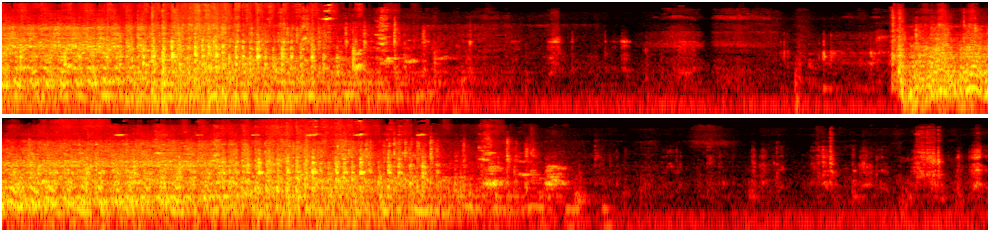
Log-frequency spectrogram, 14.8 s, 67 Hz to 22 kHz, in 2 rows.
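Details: 1977 Mack R-model diesel gives two bursts of steady cranking, about three compression beats a second, while a helper pumps by hand. No firing; the owner suspects the injector pump isn't delivering. Cranks, no start.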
